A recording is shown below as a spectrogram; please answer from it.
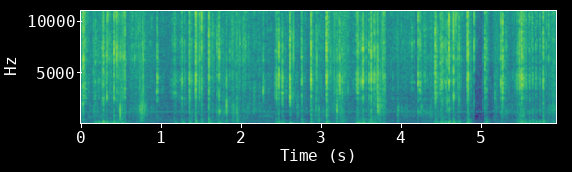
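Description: A solid, palm-sized, dry light green soap bar held in the hand is shaved into flakes with a utility knife blade. The result is a rapid run of short, dry scraping and cutting strokes, each a crisp, bright crunch over a soft low body that dies away almost instantly.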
